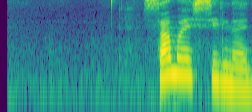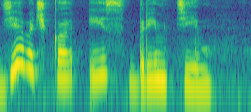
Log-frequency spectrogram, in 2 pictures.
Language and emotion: Russian, positive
